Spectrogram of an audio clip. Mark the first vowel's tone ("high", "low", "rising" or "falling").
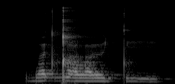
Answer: low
